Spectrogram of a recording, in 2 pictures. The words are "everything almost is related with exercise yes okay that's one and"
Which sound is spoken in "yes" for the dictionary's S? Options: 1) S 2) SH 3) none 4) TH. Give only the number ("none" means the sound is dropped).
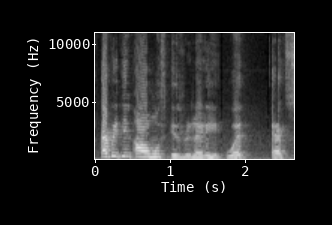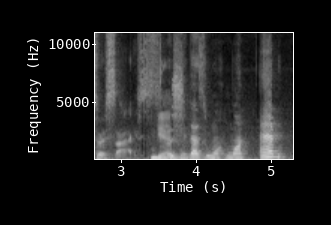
3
